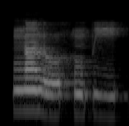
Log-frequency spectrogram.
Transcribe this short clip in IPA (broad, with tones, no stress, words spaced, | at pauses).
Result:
ŋã˦loː˨ hũ˨pi˨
